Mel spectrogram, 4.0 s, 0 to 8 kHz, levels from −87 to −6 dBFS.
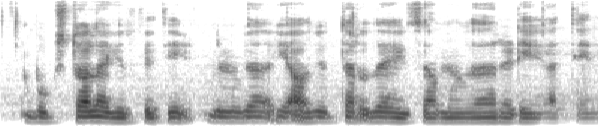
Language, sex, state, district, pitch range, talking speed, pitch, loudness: Kannada, male, Karnataka, Belgaum, 105-115 Hz, 135 wpm, 110 Hz, -34 LUFS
